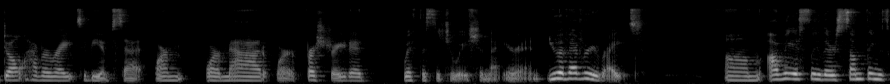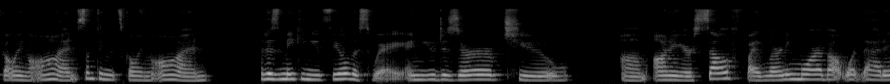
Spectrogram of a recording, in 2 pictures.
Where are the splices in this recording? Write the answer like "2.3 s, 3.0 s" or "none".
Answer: none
